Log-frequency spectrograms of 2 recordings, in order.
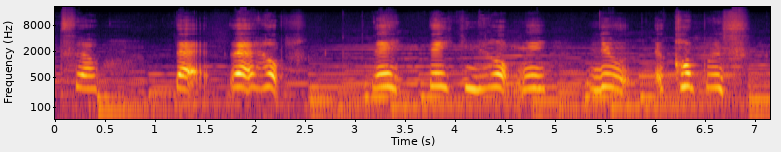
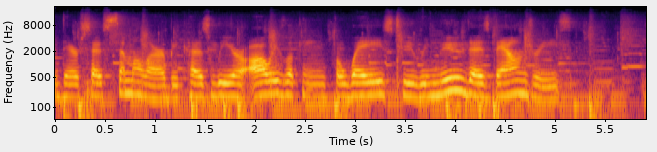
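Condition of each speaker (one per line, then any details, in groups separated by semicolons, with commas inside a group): Cerebral palsy; right side affected, body curled, physical therapy
No condition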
